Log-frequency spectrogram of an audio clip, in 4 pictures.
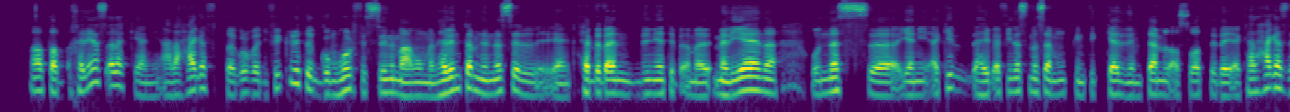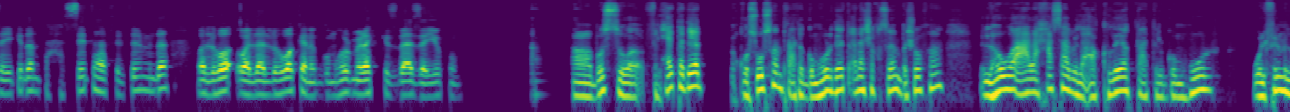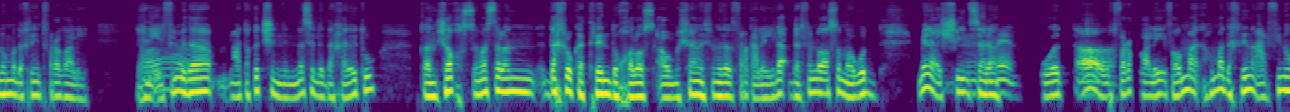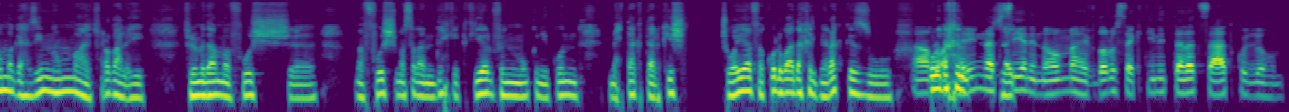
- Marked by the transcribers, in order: tapping; in English: "كTrend"
- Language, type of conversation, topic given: Arabic, podcast, تحب تحكيلنا عن تجربة في السينما عمرك ما تنساها؟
